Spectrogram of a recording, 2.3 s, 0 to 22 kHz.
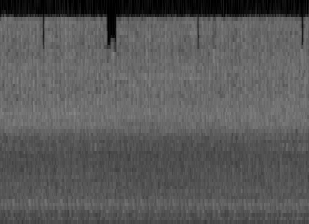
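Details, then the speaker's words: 2004 Fiat Fire 1.0 gasoline engine, warm idle, mic close to engine: steady fast light ticking, constant at idle, stops when revved. Mechanic suspects the timing belt is off its mark; not confirmed. "é você viu que o barulho tá aí tá tá constante aí né pod ouvir aí o barulho Tá constante hora que acelera el para o barulho"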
